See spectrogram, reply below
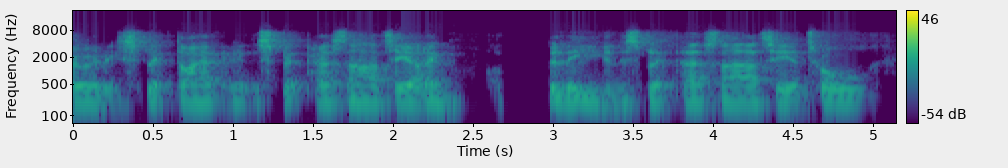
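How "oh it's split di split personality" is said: plain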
